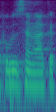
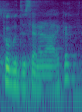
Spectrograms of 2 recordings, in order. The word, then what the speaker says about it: Pubudu Senanayake: Pubudu Senanayake. Almost. Almost. I will pronounce my name so that you guys are aware. So, kia ora kato, ko Pubudu Senanayake to koingoa. So it's Pubudu Senanayake.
